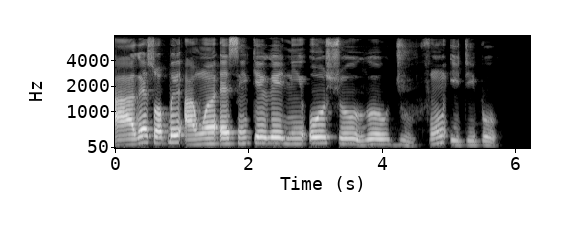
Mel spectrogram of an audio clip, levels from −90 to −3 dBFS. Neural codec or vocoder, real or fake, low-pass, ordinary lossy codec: none; real; none; none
